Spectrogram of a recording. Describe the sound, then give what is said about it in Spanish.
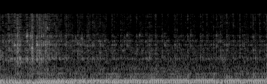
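The engine of an old red pickup truck turns over as the keys are put in the ignition and settles into a loud, low, steady rumble, with a brief rougher burst right at the start and no voices. “Entra en la camioneta e introduce las llaves en el contacto.”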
